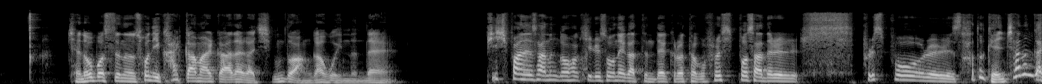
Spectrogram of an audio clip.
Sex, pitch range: male, 105-165 Hz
